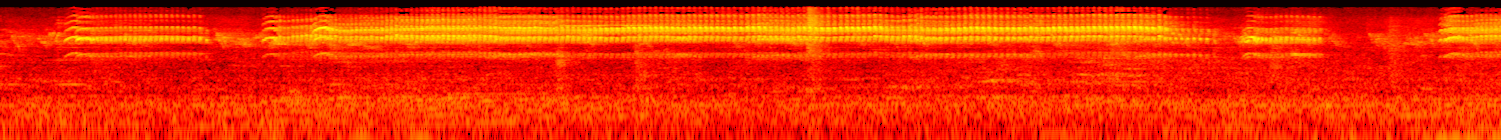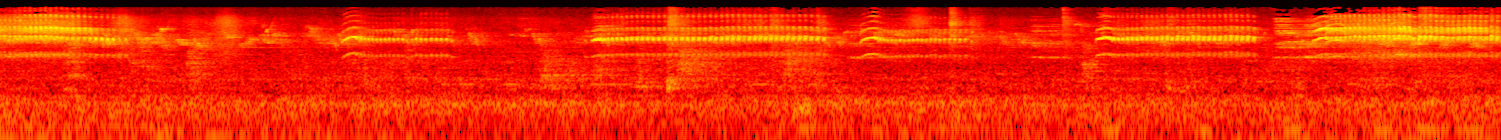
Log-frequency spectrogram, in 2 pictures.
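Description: Fledgling cliff flycatchers giving hungry begging calls: a high, steady trilled call in repeated bouts, one of them running for about nine seconds without a break.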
